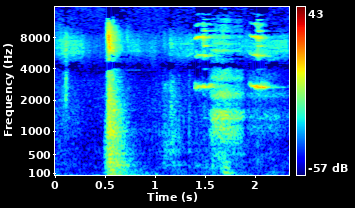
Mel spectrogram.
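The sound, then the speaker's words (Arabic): A door opens with a sharp clunk of the latch, followed by a softer creaking slide and a faint squeak as it swings, opened to let in the arriving sheikh; fairly clear, with no voices. “ألم أقل لكم سأذهب لأفتح الباب.”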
